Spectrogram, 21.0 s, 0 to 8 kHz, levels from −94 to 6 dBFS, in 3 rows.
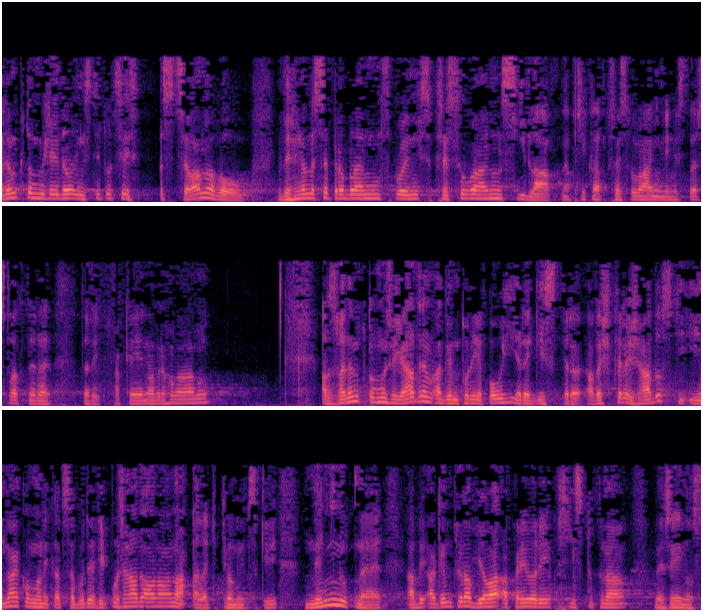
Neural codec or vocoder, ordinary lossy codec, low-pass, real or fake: codec, 32 kHz, 1.9 kbps, SNAC; MP3, 24 kbps; 7.2 kHz; fake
